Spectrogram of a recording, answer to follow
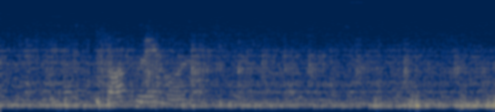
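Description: Muffled horse-show soundtrack played through a TV speaker: indistinct voices in the first couple of seconds over a steady low hum, with faint hoofbeats of a cantering horse.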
